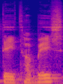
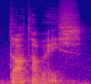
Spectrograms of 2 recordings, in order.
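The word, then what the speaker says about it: database: هستن حالا مخفف حالا تلفظ اصلی دیتابیس دیتابیس نیست دارا بیس هست میگن داتا بیس پس حالا ما اینجا میگیم دیتابیس مهم نیستش ولی خب تلفظ اصلیش داتا بیس هست حالا ما چند نوع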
